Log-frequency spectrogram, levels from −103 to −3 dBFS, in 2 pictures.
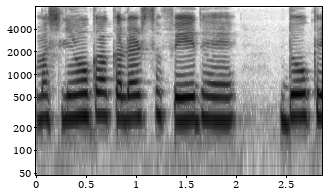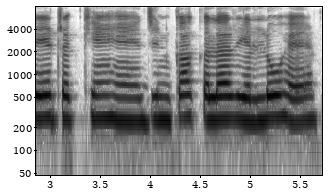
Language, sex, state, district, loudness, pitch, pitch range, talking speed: Hindi, female, Uttar Pradesh, Lucknow, -14 LUFS, 260 Hz, 255-270 Hz, 135 wpm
